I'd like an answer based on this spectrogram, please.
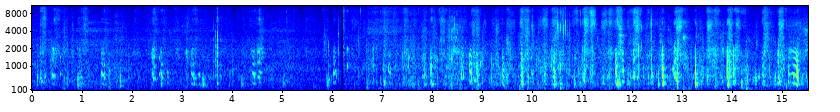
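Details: Golden Retriever babies eleven to thirteen days old, pups of Aiko of Haarby and Lady Dina, whimpering and squeaking in a rapid, irregular stream that grows busier and louder in the second half.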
